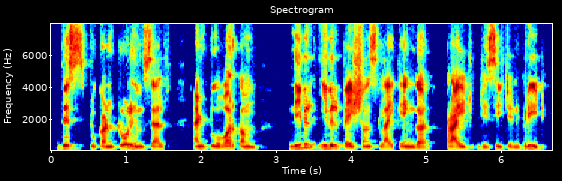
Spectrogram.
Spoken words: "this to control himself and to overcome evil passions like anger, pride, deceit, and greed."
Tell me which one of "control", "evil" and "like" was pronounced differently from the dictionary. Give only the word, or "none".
none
